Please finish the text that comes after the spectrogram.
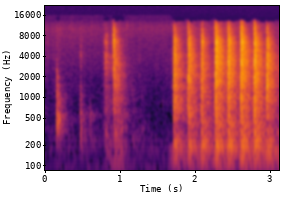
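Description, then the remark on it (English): A few scattered knocks on a door, then a loud, rapid burst of about eight heavy, evenly spaced pounding blows, with no voices. “Just a minute. Don't knock it down.”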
